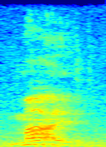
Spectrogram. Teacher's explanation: put a distinct falling tone, my, on the first character of the word for my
